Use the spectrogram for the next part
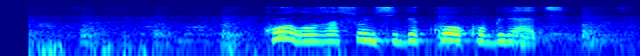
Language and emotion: Russian, angry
